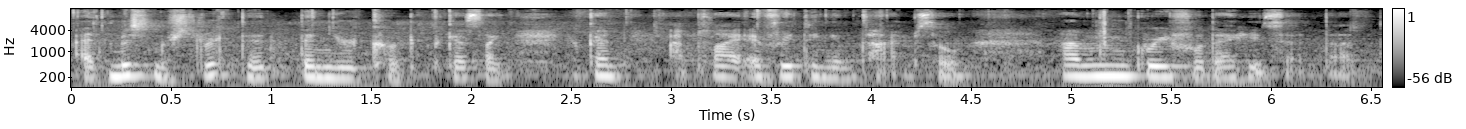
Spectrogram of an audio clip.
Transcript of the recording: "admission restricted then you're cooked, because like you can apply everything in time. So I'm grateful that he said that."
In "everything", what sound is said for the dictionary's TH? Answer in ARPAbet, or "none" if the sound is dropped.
TH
